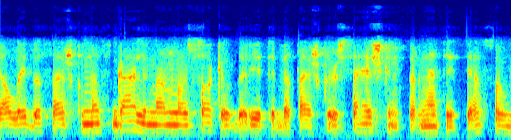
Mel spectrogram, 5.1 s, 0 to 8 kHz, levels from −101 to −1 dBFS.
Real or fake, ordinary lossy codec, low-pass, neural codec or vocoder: real; AAC, 32 kbps; 7.2 kHz; none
